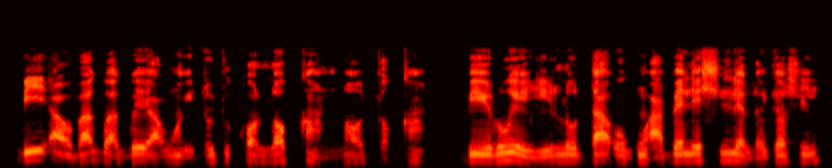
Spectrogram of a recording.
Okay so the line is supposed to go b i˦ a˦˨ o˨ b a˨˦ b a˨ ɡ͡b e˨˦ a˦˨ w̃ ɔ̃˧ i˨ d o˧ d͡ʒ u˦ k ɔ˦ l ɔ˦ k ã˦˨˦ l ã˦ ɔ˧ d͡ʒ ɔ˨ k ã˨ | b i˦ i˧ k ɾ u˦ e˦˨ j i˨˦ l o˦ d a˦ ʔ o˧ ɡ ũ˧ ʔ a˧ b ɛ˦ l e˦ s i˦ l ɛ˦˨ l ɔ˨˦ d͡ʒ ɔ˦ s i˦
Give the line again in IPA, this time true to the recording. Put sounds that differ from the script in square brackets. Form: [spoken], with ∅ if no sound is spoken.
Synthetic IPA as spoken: b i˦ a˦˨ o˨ b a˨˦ [ɡ͡b] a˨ ɡ͡b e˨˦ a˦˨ w̃ ɔ̃˧ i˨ d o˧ d͡ʒ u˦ k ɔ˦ l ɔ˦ k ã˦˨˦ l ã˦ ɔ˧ d͡ʒ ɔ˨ k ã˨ | b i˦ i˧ [∅] ɾ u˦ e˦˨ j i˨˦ l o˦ d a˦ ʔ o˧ ɡ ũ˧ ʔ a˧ b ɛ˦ l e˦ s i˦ l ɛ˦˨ l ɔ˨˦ d͡ʒ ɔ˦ s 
